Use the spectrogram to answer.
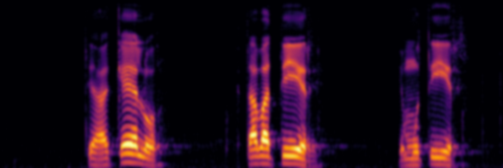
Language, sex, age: Tsonga, male, 23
